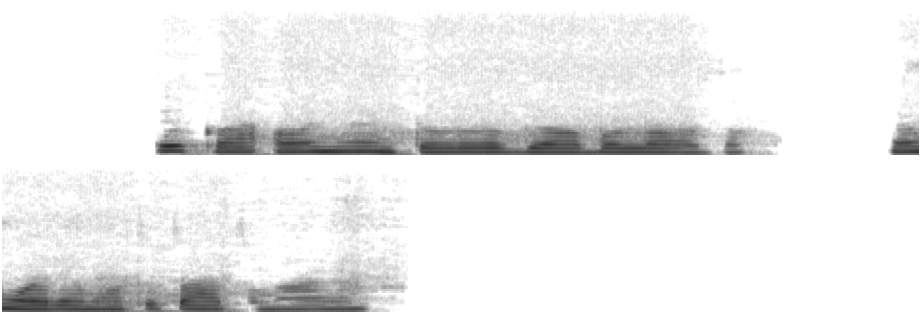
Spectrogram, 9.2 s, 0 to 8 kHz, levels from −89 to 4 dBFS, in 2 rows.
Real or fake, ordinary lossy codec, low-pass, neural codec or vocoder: real; none; none; none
